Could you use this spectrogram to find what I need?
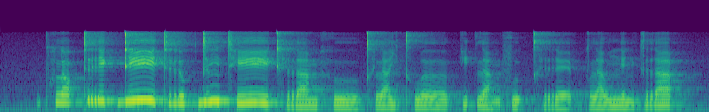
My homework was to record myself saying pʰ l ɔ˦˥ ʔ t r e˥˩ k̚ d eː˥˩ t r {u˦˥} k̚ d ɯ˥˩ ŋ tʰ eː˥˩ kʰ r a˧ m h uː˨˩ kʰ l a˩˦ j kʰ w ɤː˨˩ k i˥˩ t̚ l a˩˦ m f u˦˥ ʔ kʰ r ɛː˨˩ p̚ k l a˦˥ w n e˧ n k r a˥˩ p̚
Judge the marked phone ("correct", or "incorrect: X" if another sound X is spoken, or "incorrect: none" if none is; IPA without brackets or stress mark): incorrect: o˦˥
